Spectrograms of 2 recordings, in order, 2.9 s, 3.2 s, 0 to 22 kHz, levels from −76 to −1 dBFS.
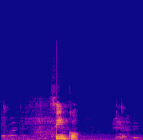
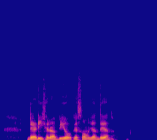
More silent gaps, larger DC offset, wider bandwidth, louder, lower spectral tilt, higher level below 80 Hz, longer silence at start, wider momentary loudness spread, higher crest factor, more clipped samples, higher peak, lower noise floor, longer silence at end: neither; neither; about the same, 9 kHz vs 9 kHz; first, -17 LUFS vs -23 LUFS; second, -4.5 dB/octave vs -7.5 dB/octave; first, -62 dBFS vs -78 dBFS; second, 0.05 s vs 0.55 s; first, 27 LU vs 7 LU; about the same, 18 dB vs 18 dB; neither; about the same, -4 dBFS vs -6 dBFS; second, -52 dBFS vs -83 dBFS; second, 0.35 s vs 0.9 s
